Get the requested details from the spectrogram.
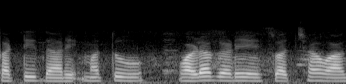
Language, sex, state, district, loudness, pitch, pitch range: Kannada, female, Karnataka, Chamarajanagar, -18 LUFS, 165 Hz, 160-175 Hz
